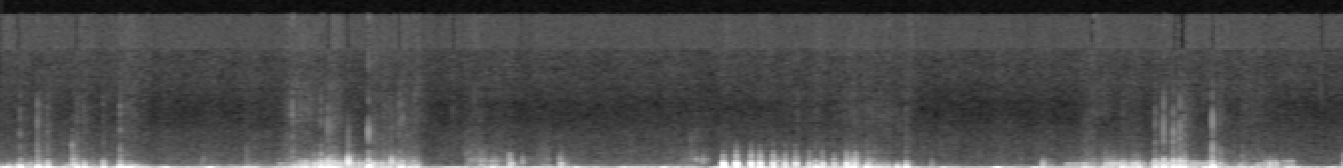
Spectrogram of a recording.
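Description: Low gurgling and rumbling bursts come and go from the belly: ordinary stomach rumbling from hunger, a normal sign of gut movement.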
